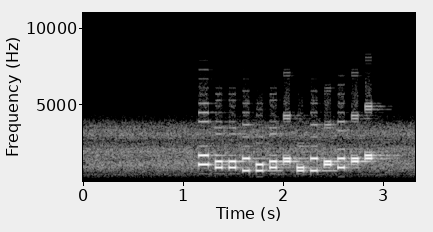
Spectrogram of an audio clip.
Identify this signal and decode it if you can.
Multi-frequency trunk signalling (R1, as on North American trunks), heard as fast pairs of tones, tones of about 70 ms, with room echo. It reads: KP 55725017680 ST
